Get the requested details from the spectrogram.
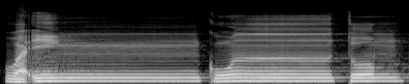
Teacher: Huruf nun sukun bertemu huruf tu. Maka huruf nun sukunnya melebur ke huruf tu. Kita baca dengung dan samar. Dengungnya kita tahan dua sampai 3 harakat.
